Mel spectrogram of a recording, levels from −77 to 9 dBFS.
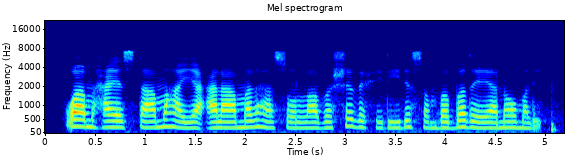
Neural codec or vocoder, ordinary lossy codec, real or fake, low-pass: none; none; real; 7.2 kHz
